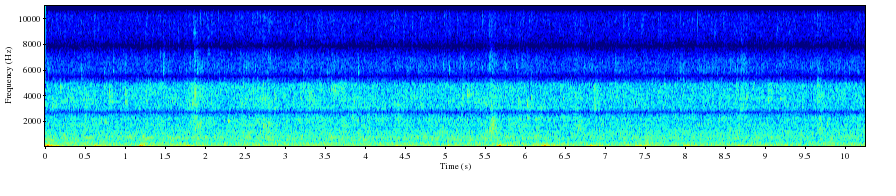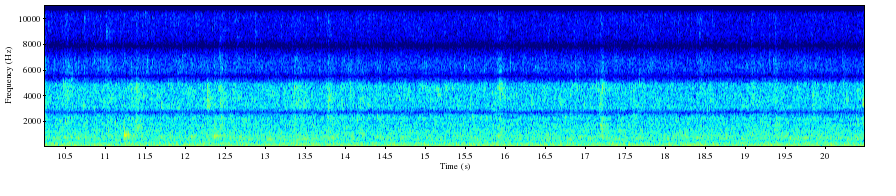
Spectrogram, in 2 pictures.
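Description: Water running steadily into an acrylic aquarium sump as it is filled for a leak test, with a low steady hum under it. A few short knocks sound in the first several seconds.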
